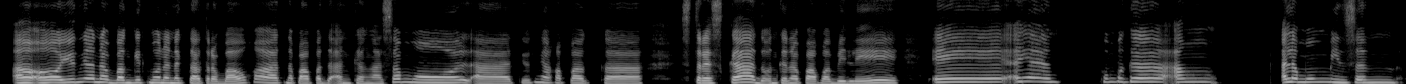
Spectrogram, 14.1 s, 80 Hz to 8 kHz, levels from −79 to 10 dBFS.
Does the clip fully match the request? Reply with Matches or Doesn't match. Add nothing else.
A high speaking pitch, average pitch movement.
Doesn't match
